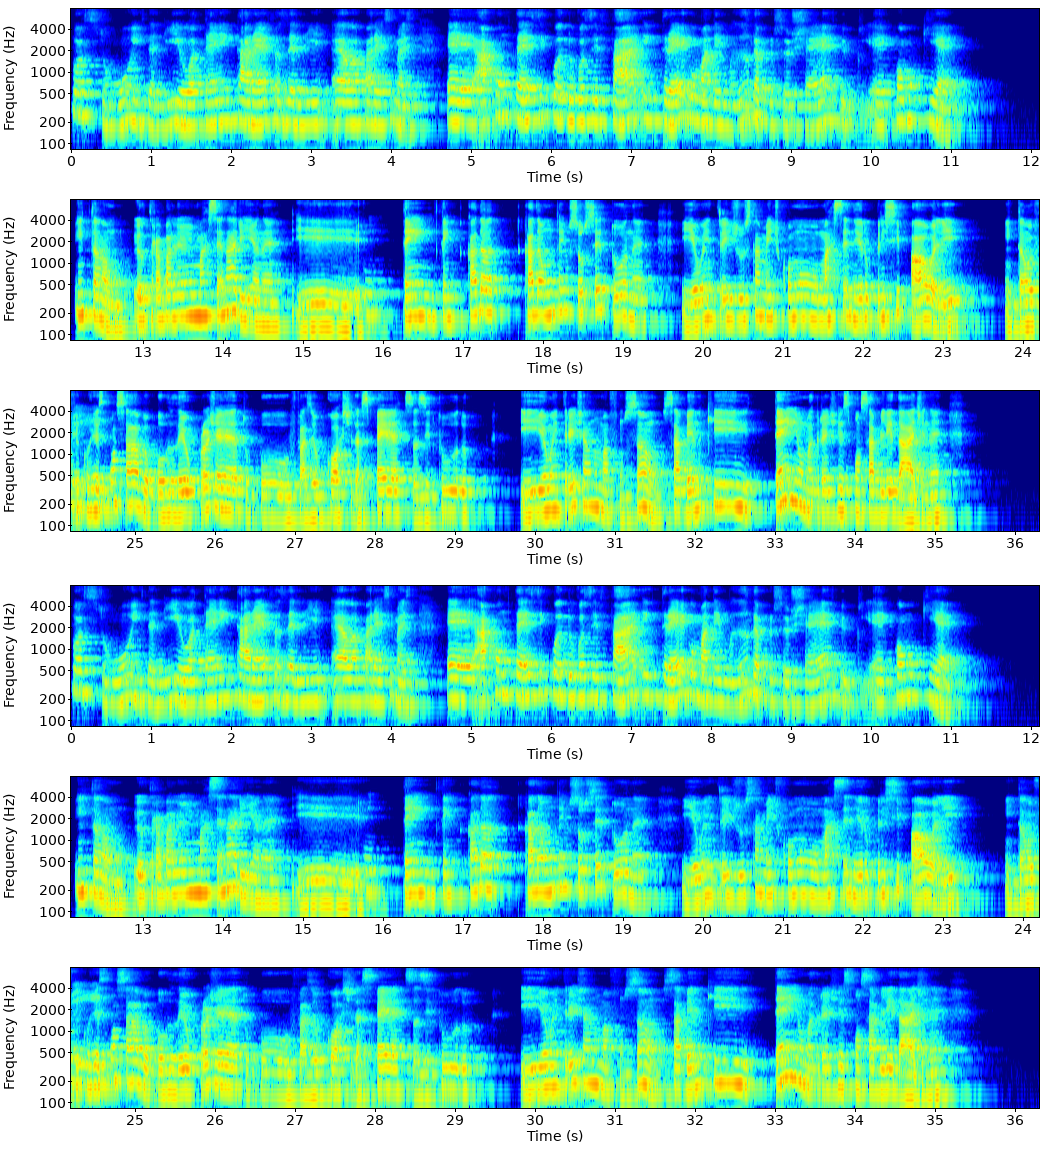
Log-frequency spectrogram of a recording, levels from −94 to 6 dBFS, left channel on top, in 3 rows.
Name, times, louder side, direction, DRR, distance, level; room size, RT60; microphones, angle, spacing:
voice 1, 0.0-11.0 15.7-15.9 24.2-24.6, right 1 dB, 40° right, 2 dB, 1.4 m, -33 dB
voice 2, 12.1-15.8 16.2-17.4 17.8-19.3 19.7-23.2 23.8-29.2 29.8-32.7 33.0-35.5, left 2 dB, 45° left, 7 dB, 0.7 m, -30 dB
6.4 x 6.3 x 5.5 m, 0.80 s
head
